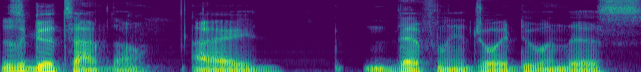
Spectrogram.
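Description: In a very clean recording with a silent background, a man with a Texan accent talks at a fairly quick pace in a very deep, low voice. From West Texas. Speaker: podcast host. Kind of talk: casual chat. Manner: excitable.

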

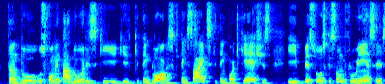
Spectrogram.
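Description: A man speaks at a very slow pace with fairly high pitch and fairly even intonation. His loudness swings widely, and there is noticeable background noise. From Minas Gerais, Brazil (Divinópolis, near Belo Horizonte). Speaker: sports betting trader. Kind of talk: podcast interview.

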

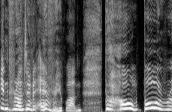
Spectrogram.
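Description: A woman puts on a character voice at an extremely high pitch, and it sounds shaky. She talks at a fairly slow pace. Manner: outraged.

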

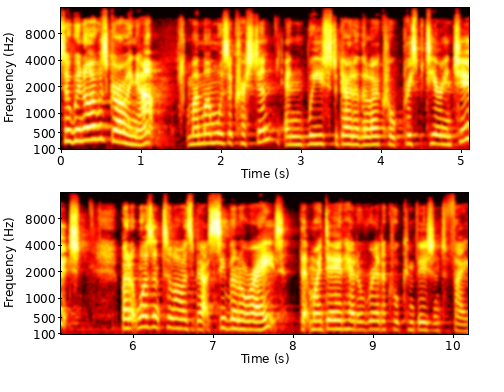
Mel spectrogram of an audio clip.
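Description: With a Southland New Zealand accent, a woman speaks at a fairly quick pace in a fairly high pitch with ordinary pitch variation. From New Zealand, Western Southland. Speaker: church elder, lay preacher. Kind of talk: sermon.

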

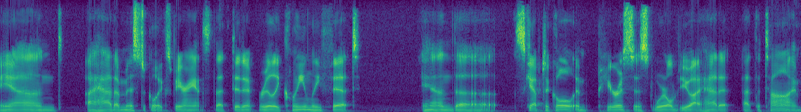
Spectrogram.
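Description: This man's very deep, low voice carries a Southern US accent, moving at a fairly slow pace with fairly even intonation and very even loudness. The sound is dry and close, with no echo. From US South. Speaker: author and podcaster. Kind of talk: casual interview. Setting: video call.

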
